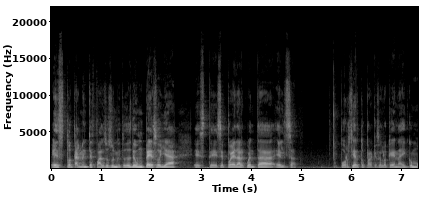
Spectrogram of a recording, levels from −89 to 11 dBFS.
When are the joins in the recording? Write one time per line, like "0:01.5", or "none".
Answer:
none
